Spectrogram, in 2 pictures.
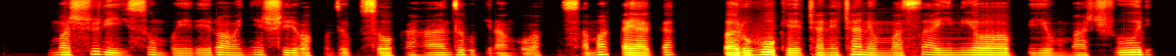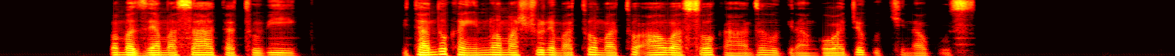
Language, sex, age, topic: Rundi, male, 18-24, education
